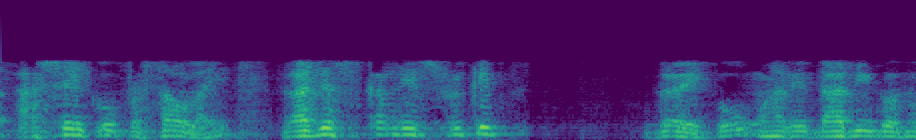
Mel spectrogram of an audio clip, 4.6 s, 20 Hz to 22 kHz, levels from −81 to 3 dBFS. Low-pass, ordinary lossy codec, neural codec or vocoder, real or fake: 3.6 kHz; Opus, 16 kbps; vocoder, 24 kHz, 100 mel bands, Vocos; fake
